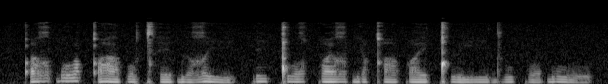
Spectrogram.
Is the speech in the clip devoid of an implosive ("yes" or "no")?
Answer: no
